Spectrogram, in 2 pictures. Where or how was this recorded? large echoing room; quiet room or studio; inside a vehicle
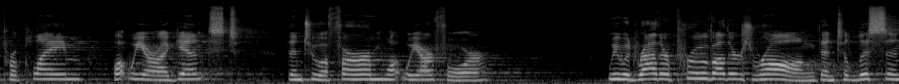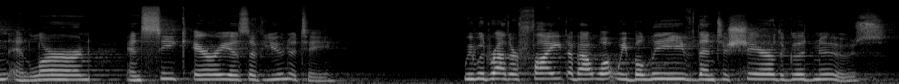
large echoing room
